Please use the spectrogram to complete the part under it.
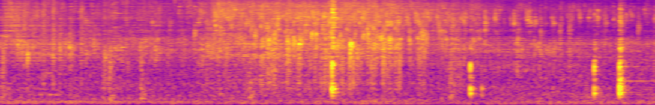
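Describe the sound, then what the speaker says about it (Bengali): Crushed garlic and a dried red chilli frying in mustard oil in a kadai, a steady close sizzle broken by sharp clicks of stirring, with no voices. "রসুন ভাজা হয়ে গেছে খুব সুন্দর গন্ধ বেড়ে গেছে"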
